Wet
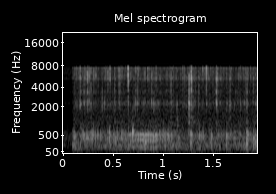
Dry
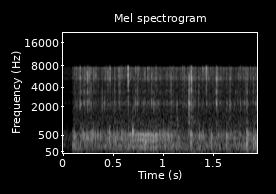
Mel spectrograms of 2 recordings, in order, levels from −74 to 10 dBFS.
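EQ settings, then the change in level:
low-shelf EQ 77 Hz −9.5 dB
−2.5 dB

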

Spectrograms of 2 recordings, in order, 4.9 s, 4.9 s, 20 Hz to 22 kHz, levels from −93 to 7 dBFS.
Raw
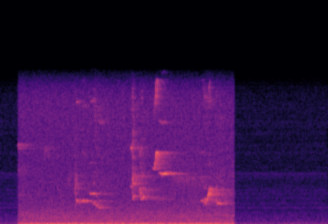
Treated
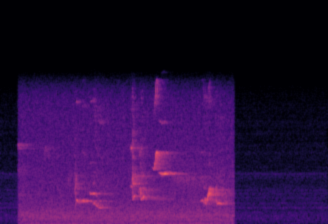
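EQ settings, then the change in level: meter weighting curve A
−3.5 dB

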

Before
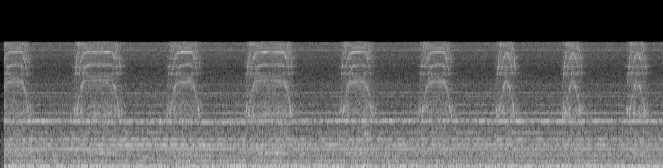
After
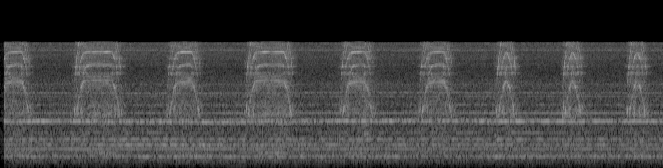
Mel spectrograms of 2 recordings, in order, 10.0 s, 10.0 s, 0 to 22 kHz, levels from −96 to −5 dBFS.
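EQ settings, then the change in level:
band-pass filter 120–4,000 Hz
first difference
parametric band 280 Hz +15 dB 0.29 octaves
+3.0 dB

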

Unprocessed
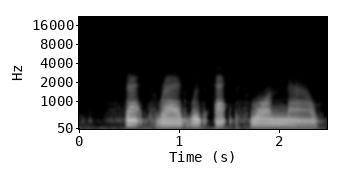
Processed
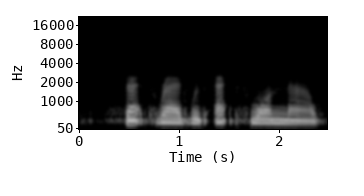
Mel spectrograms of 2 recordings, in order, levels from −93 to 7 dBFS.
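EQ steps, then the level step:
high-pass filter 280 Hz 12 dB per octave
phaser with its sweep stopped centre 620 Hz, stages 8
0.0 dB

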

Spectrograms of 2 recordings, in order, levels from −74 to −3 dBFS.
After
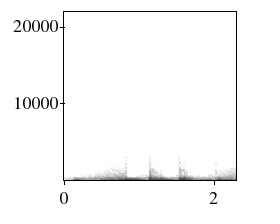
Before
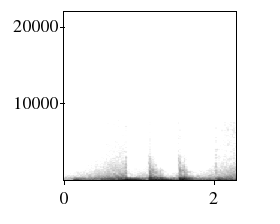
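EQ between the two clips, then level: notch filter 1,800 Hz, Q 12
−8.5 dB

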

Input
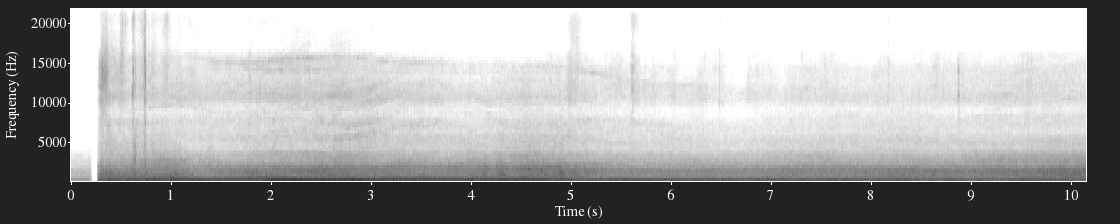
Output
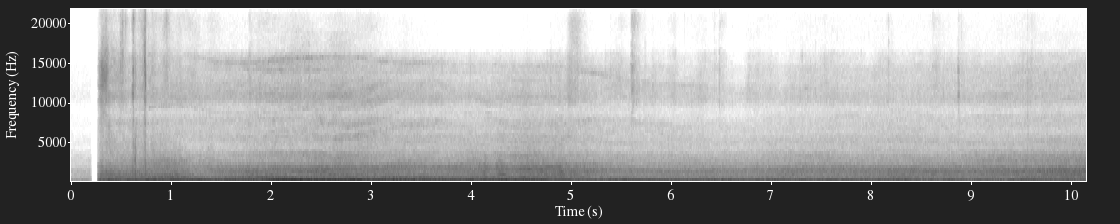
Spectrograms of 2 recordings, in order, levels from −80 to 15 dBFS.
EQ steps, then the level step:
high-shelf EQ 3,200 Hz +10 dB
0.0 dB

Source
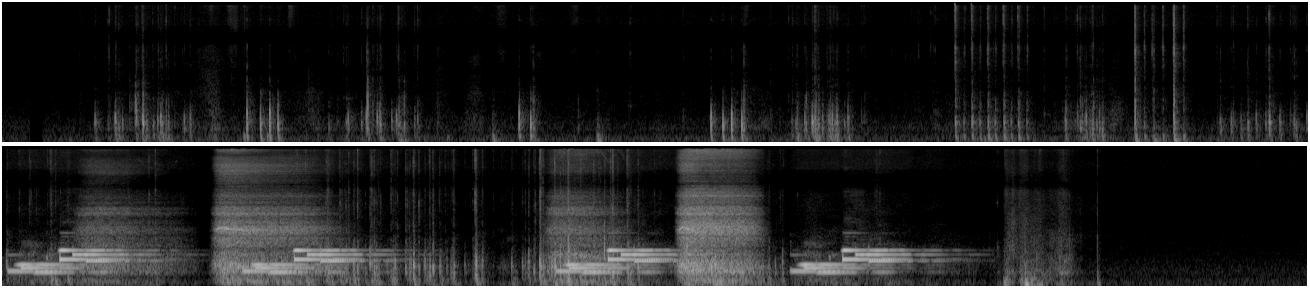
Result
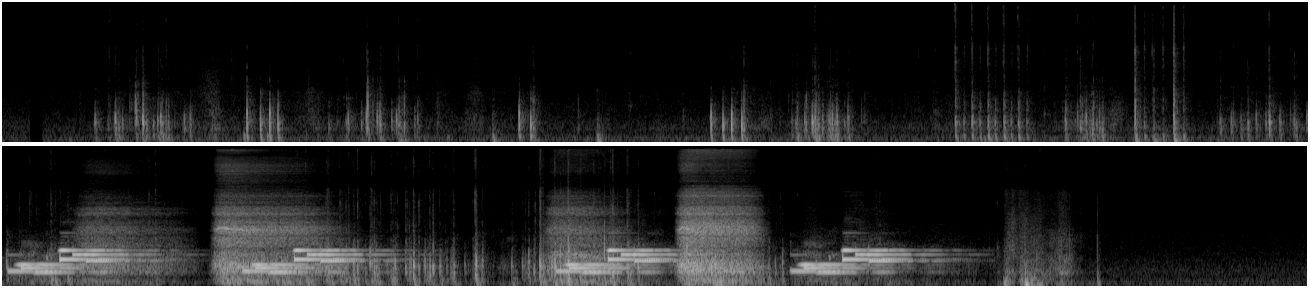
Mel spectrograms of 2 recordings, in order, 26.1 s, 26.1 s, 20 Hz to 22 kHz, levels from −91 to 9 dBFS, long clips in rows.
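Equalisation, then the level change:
low-pass filter 1,600 Hz 6 dB per octave
+3.5 dB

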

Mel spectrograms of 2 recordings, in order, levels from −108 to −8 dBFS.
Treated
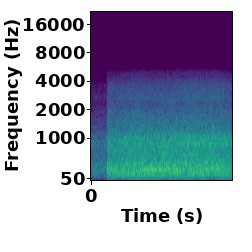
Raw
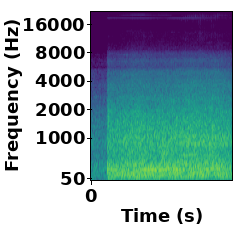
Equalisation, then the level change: band-pass filter 140–5,300 Hz
high-frequency loss of the air 370 metres
flat-topped bell 1,700 Hz −9.5 dB 1.2 octaves
−8.5 dB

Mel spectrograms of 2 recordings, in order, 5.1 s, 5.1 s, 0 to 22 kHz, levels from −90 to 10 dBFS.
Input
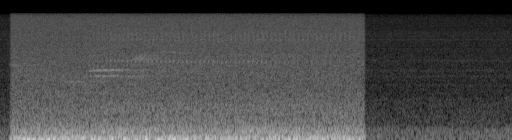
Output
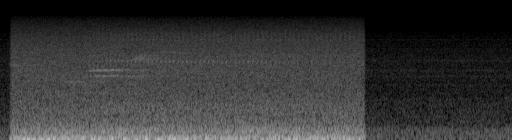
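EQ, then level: low-pass filter 6,300 Hz 12 dB per octave
−7.0 dB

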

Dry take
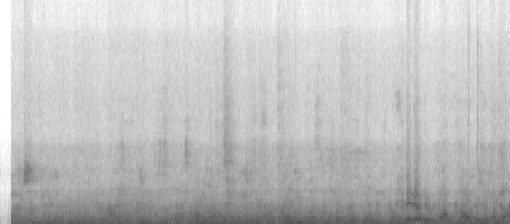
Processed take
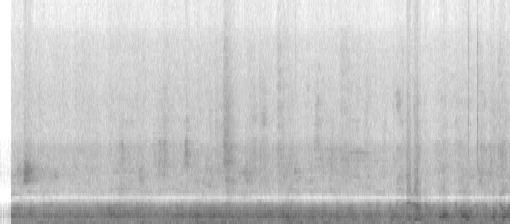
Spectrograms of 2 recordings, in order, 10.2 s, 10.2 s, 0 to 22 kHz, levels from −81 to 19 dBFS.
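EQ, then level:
high-pass filter 300 Hz 12 dB per octave
phaser with its sweep stopped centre 1,100 Hz, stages 4
0.0 dB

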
